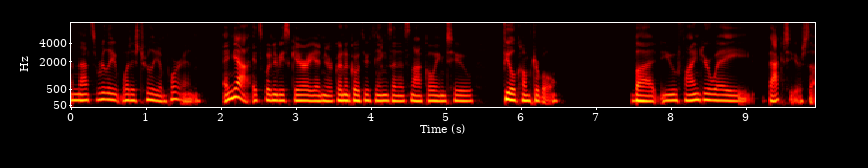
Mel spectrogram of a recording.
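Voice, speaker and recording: A soft-spoken woman's very deep, low voice, dark and mellow in tone, monotone and flat, at a fairly quick pace on a very clean recording with a silent background. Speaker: podcast host. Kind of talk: casual chat. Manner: quiet.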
